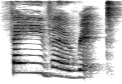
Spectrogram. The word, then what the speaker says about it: favorite: The next one, favorite, favorite. Cut a syllable.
